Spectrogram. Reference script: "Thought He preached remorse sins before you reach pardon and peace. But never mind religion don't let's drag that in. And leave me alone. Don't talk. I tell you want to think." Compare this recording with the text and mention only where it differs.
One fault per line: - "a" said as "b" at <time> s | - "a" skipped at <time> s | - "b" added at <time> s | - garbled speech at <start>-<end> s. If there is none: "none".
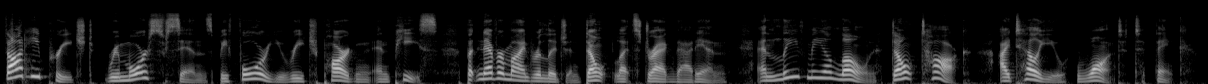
none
